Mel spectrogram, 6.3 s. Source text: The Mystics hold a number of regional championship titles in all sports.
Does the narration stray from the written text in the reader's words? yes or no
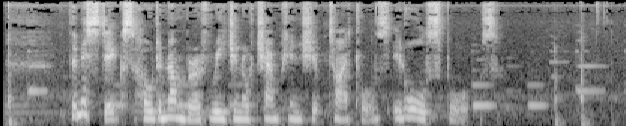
no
